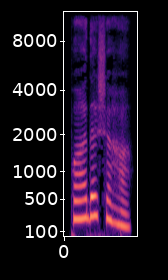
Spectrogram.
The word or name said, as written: ಪಾದುಶಾಹ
